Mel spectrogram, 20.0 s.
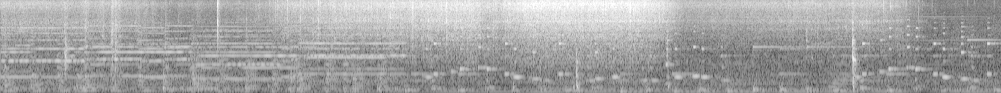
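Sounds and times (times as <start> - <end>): meat sizzling in a frying pan: 0.0 - 2.9, 5.3 - 18.4
light background music: 0.0 - 20.0
spatula knocking a pan: 17.0 - 17.4.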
